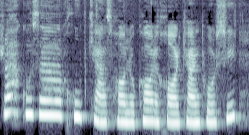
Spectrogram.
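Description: A woman narrating a folk tale in a gentle, colloquial storytelling manner. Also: medium pitch, animated.

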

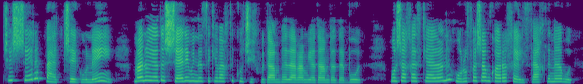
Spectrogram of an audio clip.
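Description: A woman voicing a bold, sharp-tongued girl who talks in a curt, scornful way. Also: sits high, animated, voice pushed up.

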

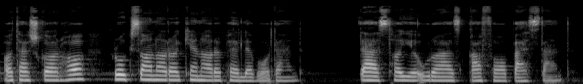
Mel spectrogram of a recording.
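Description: A woman reads a novel aloud in a measured, even storytelling voice. Faint music runs under her narration. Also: fairly low pitch, creaky. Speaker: audiobook narrator. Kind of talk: literary audiobook narration.

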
